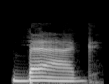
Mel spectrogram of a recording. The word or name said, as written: baglike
